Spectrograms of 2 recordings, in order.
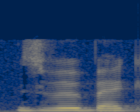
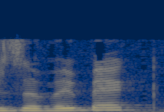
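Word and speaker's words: Zwieback: ज़ुबैक इसकी प्रोनाउंसिएशन है, या फिर ज़वेबैक या फिर ज़वेबैक, इसकी दो प्रोनाउंसिएशंस होती हैं.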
